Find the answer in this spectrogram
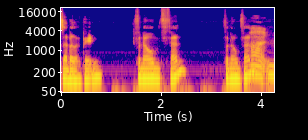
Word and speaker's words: Phnom Penh: Phnom Penh? Phnom Penh? No, because they wouldn't pronounce the N.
